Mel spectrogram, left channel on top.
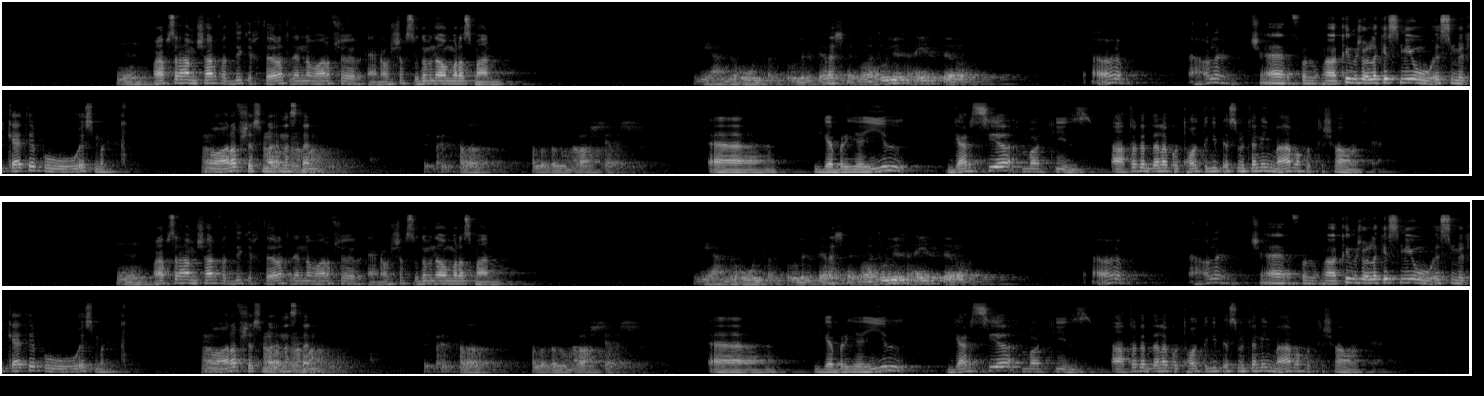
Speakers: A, on the right; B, on the left.
A: مم.
B: وأنا بصراحة مش عارف أديك اختيارات لأن ما أعرفش غير يعني هو الشخص قدامي ده أول مرة أسمع عنه
A: يا عم قول بس قول اختيارات
B: ماشي
A: طيب ما تقولي اخ- اي اختيارات
B: أه، هقول لك مش عارف أقول لك أكيد مش هقول لك اسمي واسم الكاتب واسمك
A: خلاص
B: أنا ما أعرفش أسماء
A: خلاص
B: ناس
A: انا
B: تانية
A: ما اعرف <laughs> خلاص خلاص انا ما اعرفش يا باشا
B: آه جابرييل جارسيا ماركيز اعتقد ده لو كنت حاولت اجيب اسم تاني معاه ما كنتش هعرف يعني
